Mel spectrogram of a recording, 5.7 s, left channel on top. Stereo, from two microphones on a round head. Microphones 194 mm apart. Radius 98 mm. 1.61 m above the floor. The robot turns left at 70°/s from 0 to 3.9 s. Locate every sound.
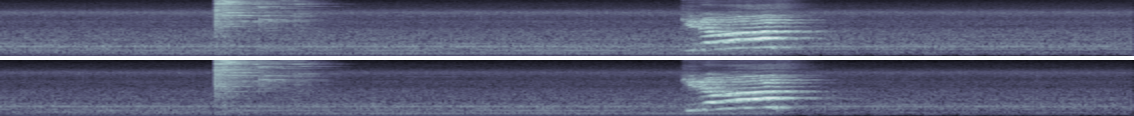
1.1 s breaking glass: 10° right (ahead or behind), 1.0 m; by 1.6 s 10° left (ahead or behind), 1.0 m
3.4 s a shout: 150° left, 1.7 m; by 4.0 s 115° left, 1.7 m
